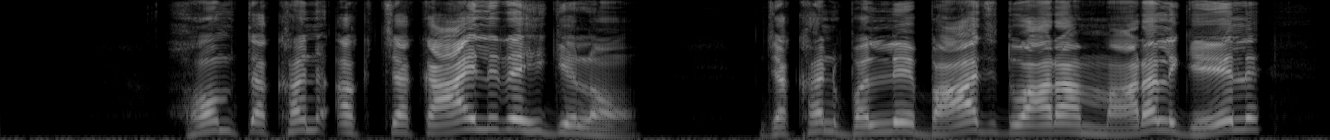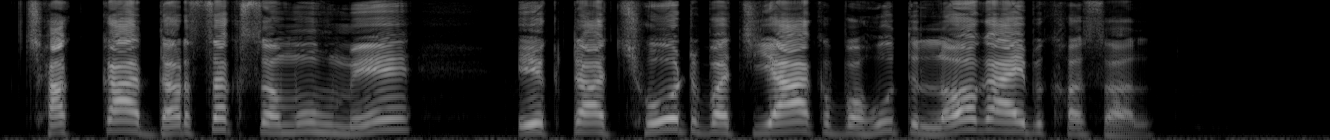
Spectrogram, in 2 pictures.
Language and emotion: Maithili, surprised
